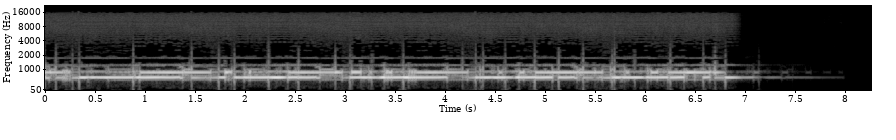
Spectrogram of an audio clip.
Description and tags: If you choose to live a life full of sins, this is the sound you'll be hearing when you die. It's true, someone told me! Made with love and SoundToys' Little Alterboy on a sinewave tritone sequence.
